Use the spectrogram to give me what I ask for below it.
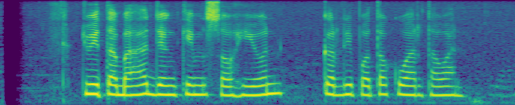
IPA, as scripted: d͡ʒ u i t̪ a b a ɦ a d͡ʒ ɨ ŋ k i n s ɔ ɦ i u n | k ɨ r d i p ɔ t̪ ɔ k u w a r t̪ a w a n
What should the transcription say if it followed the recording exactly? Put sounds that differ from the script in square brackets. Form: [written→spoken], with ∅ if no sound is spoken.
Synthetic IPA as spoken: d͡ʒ u i t̪ a b a ɦ a d͡ʒ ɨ ŋ k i [n→m] s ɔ ɦ i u n | k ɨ r d i p ɔ t̪ ɔ k u w a r t̪ a w a n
